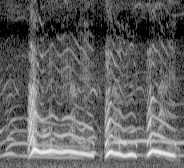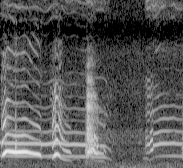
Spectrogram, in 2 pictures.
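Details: Rescued wild wolf pups howling in short overlapping bouts, several voices at once, each howl clear and tonal, rising then sliding down, about five bursts with brief pauses, ending in a faint trailing howl.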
